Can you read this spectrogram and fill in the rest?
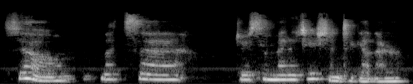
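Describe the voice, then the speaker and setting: A woman meditation teacher guiding a meditation in gentle, measured short phrases with long pauses. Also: mid-range voice, expressive, low-quality recording. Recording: clear background noise, room ambience.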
